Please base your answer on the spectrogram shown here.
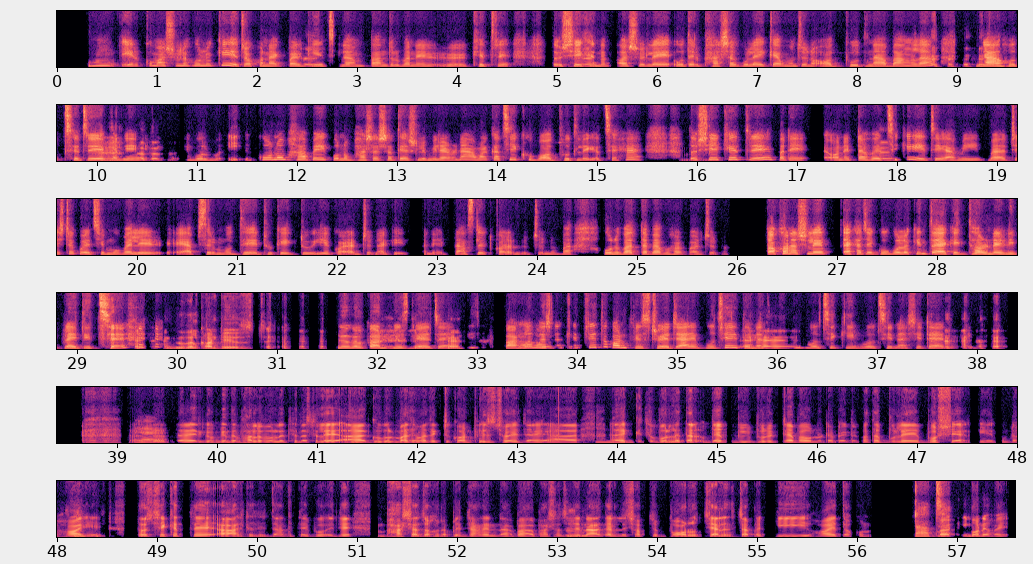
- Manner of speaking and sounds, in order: alarm; chuckle; laughing while speaking: "আচ্ছা, আচ্ছা"; bird; laughing while speaking: "ধরনের রিপ্লাই দিচ্ছে"; chuckle; tapping; chuckle; laughing while speaking: "গুগল"; chuckle; other background noise; "আচ্ছা" said as "টাচ্ছা"
- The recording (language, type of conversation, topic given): Bengali, podcast, ভাষা না জানলে আপনি কীভাবে সম্পর্ক গড়ে তোলেন?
